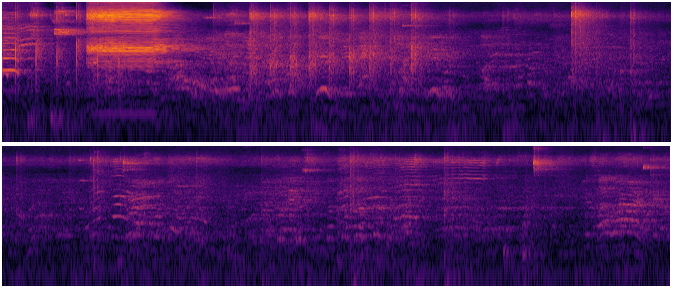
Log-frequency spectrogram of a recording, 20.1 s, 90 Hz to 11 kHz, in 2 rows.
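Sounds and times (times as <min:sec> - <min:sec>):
crowd voices: 0:00.0 - 0:20.0
shoe squeaks: 0:00.7 - 0:01.2, 0:11.1 - 0:12.0, 0:14.4 - 0:15.6, 0:16.2 - 0:18.5, 0:19.5 - 0:20.0
scoreboard buzzer: 0:01.2 - 0:02.8.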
